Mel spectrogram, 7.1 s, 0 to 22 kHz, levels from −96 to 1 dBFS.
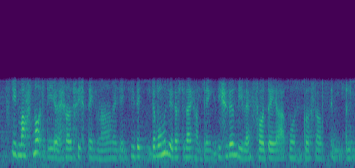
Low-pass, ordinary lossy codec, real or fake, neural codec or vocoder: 3.6 kHz; Opus, 16 kbps; fake; codec, 16 kHz, 0.5 kbps, FunCodec, trained on Chinese and English, 25 frames a second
